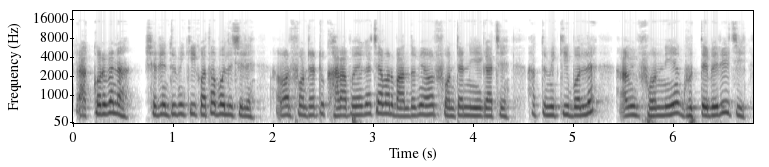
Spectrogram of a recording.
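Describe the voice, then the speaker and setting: A woman's voice: high-pitched, steady tone, very fast, close to an everyday voice. A woman voicing a sulky, scheming young wife in a cartoon, demanding and petulant. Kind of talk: cartoon voice acting.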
